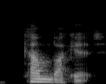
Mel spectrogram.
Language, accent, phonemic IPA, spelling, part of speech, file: English, Australia, /ˈkʌmbʌkɪt/, cumbucket, noun, En-au-cumbucket.ogg
- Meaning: Synonym of cum guzzler (in all senses)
